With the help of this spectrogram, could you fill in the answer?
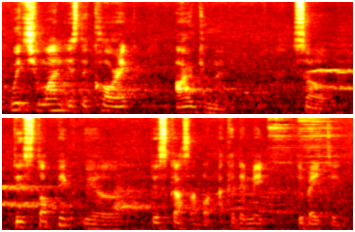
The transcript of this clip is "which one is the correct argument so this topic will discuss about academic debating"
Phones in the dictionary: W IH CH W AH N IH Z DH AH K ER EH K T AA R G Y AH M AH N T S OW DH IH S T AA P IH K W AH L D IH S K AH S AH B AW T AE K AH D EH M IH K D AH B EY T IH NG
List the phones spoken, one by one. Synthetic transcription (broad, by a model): W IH CH W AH N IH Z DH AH K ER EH K T AA R G Y AH M AH N T S OW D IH S T AA P IH K W AH L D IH S K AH S AH B AW T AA K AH D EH M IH K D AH B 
